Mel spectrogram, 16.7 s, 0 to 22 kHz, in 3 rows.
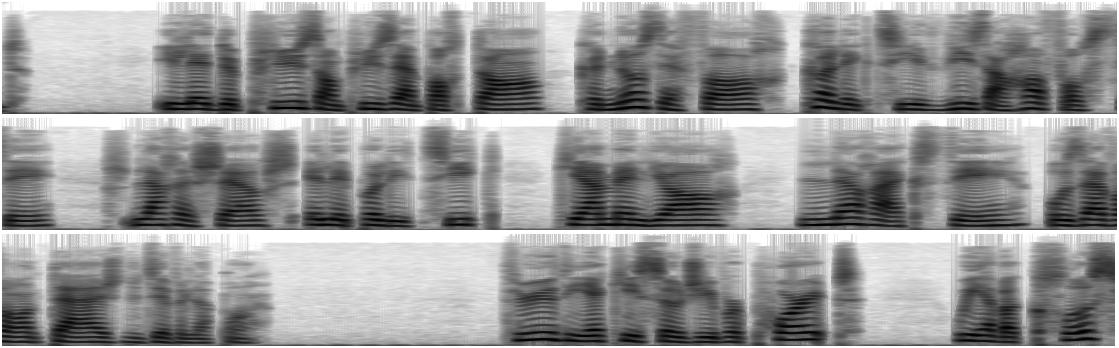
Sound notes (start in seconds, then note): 5.3 speaking in French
